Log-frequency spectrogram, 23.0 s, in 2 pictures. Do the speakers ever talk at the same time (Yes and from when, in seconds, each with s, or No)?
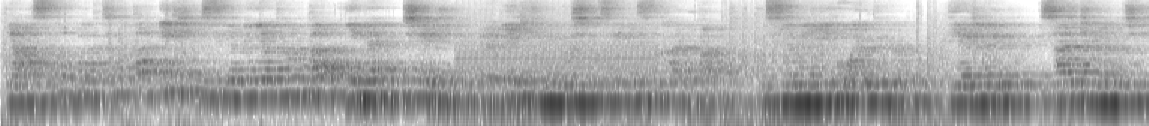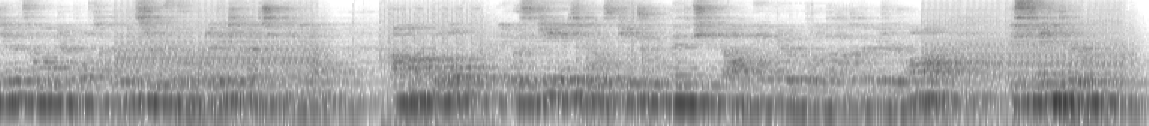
No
